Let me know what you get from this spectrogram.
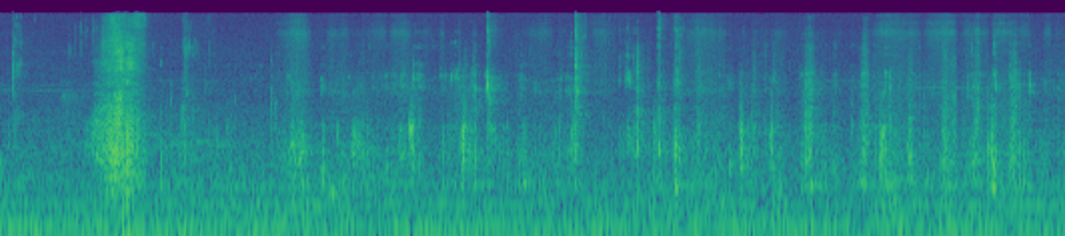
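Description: Close-miked mouth sounds of chicken biryani being eaten by hand: chewing with many short wet clicks, and one louder noisy burst about a second in as a handful goes into the mouth. A steady low hum runs underneath.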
